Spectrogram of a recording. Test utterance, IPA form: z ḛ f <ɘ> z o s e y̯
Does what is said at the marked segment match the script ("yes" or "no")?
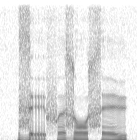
yes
